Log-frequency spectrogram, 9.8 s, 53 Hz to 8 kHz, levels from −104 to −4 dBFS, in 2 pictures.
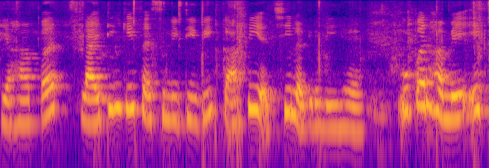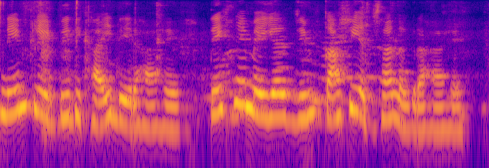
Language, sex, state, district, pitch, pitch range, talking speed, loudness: Hindi, female, Bihar, Purnia, 240 Hz, 200-285 Hz, 185 wpm, -26 LUFS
